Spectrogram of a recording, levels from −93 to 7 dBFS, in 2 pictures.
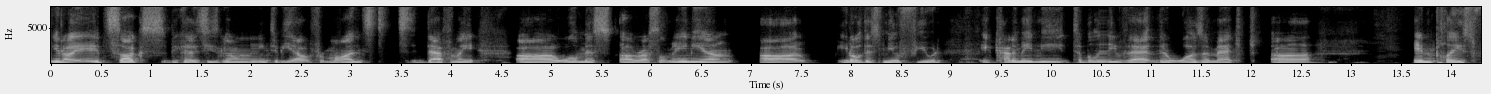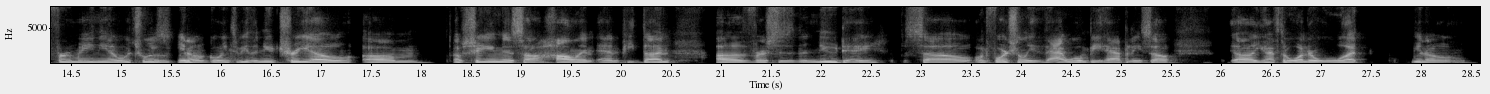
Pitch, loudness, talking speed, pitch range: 145 Hz, -27 LUFS, 165 wpm, 135-155 Hz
